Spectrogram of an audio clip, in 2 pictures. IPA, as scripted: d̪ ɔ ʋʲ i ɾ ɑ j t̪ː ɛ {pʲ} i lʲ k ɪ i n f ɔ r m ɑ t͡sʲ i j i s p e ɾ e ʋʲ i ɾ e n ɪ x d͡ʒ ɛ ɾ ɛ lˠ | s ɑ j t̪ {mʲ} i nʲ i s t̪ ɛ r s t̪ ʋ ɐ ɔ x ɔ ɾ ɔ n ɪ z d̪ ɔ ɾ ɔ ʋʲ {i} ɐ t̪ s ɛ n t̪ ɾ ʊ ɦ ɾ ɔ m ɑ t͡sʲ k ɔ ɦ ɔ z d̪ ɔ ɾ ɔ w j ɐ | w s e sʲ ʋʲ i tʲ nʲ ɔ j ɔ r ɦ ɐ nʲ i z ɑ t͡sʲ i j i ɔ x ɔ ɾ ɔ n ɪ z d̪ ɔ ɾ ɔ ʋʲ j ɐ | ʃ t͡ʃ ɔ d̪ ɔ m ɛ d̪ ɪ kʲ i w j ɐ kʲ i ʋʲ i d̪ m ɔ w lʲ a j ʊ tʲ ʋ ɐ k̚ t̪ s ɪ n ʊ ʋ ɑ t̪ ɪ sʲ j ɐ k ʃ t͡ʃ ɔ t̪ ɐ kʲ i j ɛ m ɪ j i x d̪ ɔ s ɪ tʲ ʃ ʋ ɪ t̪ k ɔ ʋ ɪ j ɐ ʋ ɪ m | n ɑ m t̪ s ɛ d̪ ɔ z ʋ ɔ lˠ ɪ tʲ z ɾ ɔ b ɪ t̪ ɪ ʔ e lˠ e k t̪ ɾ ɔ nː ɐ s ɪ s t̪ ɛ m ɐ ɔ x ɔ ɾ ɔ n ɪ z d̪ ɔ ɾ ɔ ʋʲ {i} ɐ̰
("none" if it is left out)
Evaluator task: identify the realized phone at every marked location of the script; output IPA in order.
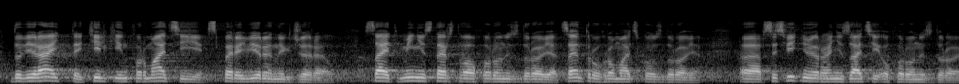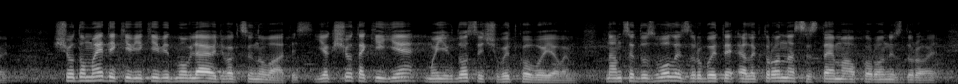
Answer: tʲ, mʲ, j, j

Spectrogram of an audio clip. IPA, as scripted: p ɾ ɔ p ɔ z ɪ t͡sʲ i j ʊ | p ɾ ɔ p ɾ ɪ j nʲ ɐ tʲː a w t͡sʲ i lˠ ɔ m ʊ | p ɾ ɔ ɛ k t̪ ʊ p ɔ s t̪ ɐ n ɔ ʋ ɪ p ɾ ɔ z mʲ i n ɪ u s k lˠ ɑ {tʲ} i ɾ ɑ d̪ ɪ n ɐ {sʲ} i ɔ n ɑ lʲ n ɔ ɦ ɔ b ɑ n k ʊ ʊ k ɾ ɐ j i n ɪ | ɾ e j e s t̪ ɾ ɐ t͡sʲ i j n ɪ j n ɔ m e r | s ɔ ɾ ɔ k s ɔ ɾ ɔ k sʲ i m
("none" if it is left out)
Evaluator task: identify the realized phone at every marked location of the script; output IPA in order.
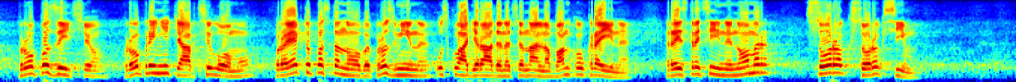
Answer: dʲ, t͡sʲ

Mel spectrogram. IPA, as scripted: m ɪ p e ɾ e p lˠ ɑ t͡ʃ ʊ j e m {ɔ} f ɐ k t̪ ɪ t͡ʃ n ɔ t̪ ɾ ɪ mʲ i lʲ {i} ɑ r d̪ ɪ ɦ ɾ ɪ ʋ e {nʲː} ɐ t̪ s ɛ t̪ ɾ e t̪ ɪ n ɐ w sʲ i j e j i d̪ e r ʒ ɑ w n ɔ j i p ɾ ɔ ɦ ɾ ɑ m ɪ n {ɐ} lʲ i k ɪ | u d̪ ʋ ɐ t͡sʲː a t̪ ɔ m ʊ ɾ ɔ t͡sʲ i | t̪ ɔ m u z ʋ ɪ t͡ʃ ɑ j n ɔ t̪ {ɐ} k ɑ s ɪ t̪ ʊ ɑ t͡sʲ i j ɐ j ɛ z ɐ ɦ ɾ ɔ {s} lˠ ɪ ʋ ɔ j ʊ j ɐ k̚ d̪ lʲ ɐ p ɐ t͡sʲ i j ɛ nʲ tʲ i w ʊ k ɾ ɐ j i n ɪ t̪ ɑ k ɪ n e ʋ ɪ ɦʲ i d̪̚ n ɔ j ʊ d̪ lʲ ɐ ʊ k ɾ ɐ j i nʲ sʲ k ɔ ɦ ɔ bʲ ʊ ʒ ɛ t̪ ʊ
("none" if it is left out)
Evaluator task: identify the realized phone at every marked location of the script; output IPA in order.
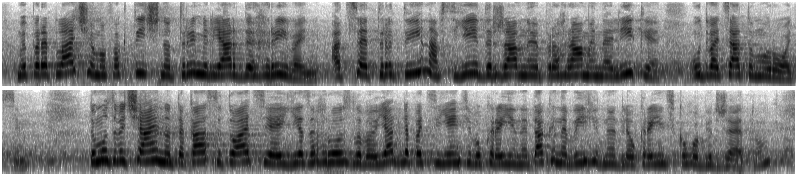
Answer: ɔ, j, nʲ, ɐ, ɐ, z

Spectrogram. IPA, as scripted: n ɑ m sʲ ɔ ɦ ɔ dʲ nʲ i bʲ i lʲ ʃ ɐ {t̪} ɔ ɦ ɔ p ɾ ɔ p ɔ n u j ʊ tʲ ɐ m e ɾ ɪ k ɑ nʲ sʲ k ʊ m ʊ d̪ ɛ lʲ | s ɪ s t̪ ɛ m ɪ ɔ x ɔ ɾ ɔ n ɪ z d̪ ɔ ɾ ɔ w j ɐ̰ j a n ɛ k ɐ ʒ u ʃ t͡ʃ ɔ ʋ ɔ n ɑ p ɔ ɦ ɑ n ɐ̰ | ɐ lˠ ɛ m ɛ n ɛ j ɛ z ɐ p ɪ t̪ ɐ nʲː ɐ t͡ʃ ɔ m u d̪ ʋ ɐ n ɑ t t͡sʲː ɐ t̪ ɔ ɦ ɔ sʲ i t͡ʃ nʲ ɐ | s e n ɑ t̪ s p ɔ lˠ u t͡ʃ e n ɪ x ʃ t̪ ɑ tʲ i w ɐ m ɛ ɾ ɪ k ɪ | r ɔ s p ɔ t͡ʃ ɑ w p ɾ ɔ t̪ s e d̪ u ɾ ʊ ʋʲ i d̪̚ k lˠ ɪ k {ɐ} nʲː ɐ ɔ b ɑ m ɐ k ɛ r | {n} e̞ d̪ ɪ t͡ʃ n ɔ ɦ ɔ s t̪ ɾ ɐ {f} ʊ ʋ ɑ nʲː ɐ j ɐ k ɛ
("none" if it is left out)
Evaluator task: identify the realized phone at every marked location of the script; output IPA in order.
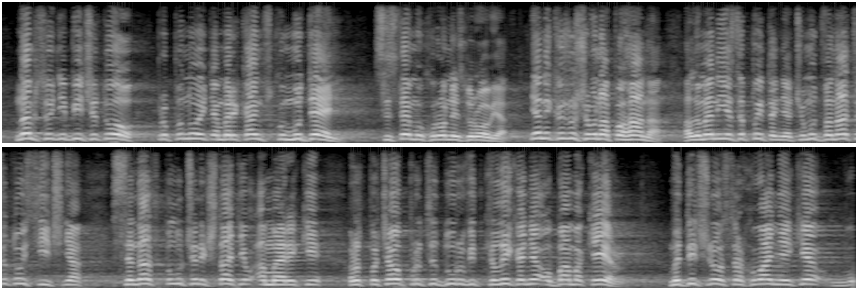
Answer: t̪, ɐ, m, x

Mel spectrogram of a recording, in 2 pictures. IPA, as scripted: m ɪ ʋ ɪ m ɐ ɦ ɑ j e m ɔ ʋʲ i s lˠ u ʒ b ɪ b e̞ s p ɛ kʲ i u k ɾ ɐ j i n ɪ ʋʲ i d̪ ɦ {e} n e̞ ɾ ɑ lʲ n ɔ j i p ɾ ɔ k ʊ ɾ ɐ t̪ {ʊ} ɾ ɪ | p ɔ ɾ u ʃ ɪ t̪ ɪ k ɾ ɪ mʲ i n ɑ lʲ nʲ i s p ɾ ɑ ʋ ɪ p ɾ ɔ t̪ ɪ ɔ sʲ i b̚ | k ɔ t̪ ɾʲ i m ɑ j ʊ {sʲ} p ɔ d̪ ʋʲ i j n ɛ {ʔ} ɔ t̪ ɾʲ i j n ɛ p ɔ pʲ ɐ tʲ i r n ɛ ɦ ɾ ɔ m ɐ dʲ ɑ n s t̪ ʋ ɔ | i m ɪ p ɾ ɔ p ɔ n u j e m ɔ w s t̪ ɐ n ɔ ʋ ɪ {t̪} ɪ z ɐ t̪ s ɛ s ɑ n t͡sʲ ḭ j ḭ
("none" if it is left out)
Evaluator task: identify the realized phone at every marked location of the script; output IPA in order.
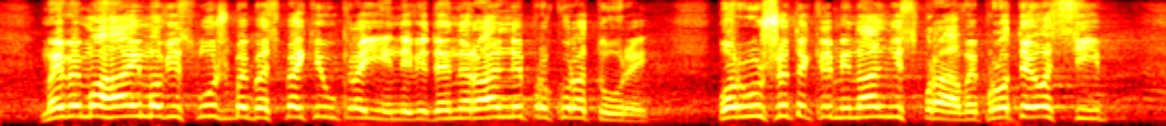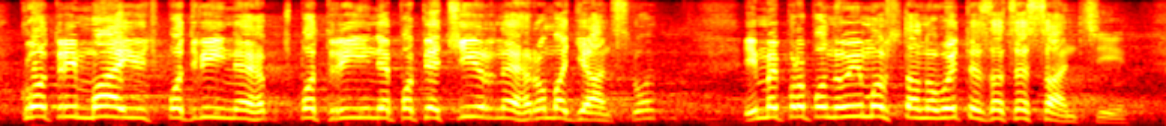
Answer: e, u, tʲ, p, t̪

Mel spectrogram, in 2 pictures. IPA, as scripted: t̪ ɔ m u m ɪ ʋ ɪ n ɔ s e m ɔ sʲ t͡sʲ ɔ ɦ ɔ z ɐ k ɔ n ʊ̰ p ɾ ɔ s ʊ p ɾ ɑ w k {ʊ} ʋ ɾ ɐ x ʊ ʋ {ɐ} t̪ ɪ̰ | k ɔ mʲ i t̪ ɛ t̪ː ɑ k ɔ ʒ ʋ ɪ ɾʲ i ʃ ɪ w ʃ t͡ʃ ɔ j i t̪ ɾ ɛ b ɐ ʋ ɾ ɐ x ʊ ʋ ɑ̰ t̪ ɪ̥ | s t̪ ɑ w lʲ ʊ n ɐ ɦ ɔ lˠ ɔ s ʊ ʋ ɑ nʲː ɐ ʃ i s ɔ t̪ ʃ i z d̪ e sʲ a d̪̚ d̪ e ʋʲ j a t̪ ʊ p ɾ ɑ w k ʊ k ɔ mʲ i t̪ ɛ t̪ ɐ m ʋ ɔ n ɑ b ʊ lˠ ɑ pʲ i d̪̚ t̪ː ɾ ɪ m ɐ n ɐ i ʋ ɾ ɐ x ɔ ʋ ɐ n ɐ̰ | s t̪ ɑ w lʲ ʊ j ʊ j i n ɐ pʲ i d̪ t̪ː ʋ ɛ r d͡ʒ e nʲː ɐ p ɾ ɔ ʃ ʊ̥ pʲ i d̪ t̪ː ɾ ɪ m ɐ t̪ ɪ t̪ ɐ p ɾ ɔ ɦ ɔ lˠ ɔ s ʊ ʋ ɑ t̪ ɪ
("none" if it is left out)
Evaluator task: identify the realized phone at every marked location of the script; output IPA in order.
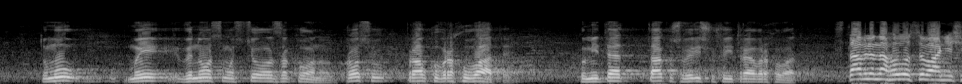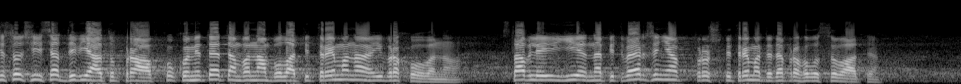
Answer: ʊ, ɑ

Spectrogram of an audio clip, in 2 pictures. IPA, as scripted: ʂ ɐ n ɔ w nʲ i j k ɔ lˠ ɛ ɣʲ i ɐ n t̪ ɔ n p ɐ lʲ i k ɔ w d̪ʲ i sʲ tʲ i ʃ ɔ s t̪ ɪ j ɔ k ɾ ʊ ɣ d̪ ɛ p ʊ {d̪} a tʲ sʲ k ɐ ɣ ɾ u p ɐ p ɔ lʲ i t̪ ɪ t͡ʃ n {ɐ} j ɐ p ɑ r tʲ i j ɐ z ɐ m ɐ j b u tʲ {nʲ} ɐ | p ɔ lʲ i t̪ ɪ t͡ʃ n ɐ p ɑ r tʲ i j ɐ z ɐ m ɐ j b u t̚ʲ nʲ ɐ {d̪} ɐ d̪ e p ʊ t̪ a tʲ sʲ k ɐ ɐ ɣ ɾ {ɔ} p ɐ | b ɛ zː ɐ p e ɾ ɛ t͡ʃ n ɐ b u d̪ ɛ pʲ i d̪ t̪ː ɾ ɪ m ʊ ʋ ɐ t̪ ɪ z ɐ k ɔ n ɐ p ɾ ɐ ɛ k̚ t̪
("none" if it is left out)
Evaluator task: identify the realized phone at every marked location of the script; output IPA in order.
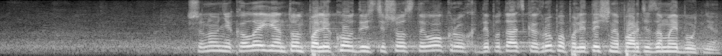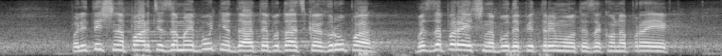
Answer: t̪, ɐ, nʲ, d̪, u

